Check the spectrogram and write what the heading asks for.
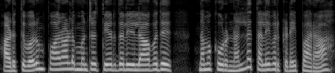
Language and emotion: Tamil, sad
